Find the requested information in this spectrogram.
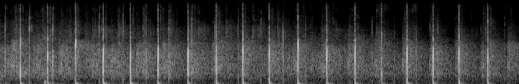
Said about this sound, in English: Give God a hand clap. God bless you.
